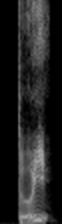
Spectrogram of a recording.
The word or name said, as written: de2 yi4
